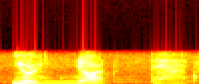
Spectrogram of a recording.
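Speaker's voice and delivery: ordinary delivery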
